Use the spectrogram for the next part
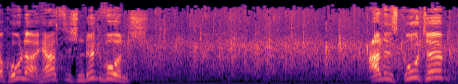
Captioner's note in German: Allgemeiner Beifall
